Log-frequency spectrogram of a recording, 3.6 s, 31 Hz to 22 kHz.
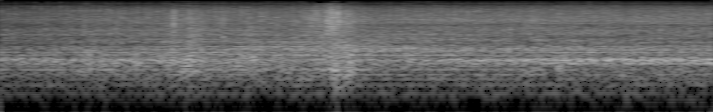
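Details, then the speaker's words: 1998 Saturn SL1 with 126,972 miles, started cold, heard from underneath at the engine and transmission: even, quiet idle with a steady hum and no knocks or ticks, healthy engine. "And as you can hear right now, it sounds fantastic. But this is just a great, reliable little engine, I gotta tell you."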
